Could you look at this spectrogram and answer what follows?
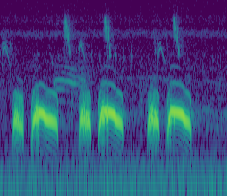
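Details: Spotted dove calling during ground decoying aimed at a wild rival. Three pairs of coos sound, each a short hoot then a longer falling note, about one pair per second. Faint high bird chirps come in between.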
